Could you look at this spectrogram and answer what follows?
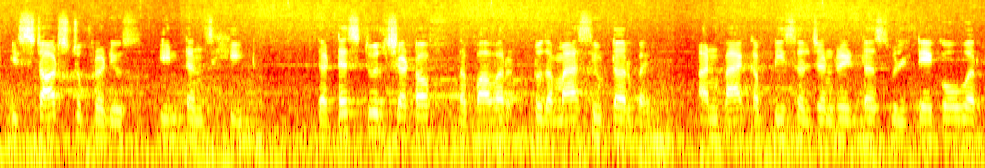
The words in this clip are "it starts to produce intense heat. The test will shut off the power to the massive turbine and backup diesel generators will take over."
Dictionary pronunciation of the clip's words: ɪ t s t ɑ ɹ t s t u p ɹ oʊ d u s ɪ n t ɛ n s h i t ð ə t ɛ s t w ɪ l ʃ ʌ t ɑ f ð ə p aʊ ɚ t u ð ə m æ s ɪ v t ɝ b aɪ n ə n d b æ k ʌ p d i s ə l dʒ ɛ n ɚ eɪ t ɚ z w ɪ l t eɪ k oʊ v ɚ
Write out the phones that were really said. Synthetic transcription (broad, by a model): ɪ t s t ɑ ɹ t s t u p ɹ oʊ d u s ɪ n t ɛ n s h i t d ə t ɛ s t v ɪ l ʃ ʌ t ɑ f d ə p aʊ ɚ t u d ə m æ s ɪ v t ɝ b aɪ ə n d b æ k ʌ p d i s ə l dʒ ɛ n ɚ eɪ t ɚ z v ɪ l t eɪ k oʊ v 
